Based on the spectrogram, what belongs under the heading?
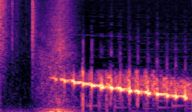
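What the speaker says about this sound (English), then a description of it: "astronomers picked up this super weird, narrow-band radio signal, and it was coming from Proxima Centauri." Narrow-band radio signal attributed to Proxima Centauri, rendered as an eerie descending electronic tone that glides steadily downward over a pulsing, buzzy low rhythm, loud and continuous after a brief noisy onset.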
